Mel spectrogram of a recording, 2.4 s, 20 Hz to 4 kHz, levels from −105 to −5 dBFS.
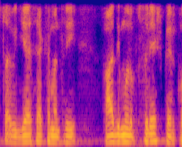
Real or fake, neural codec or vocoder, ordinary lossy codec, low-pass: fake; codec, 44.1 kHz, 7.8 kbps, DAC; none; 3.6 kHz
